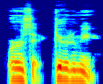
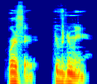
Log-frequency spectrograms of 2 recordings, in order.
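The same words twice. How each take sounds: First: Higher and louder, barking the demand; angry shout. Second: Firm, steady demand for the eye; lightly voiced demand. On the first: Acted. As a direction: shout it in her face. Villain repeats demand, shouting. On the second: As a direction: ask for it without raising the voice.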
